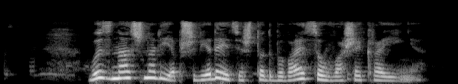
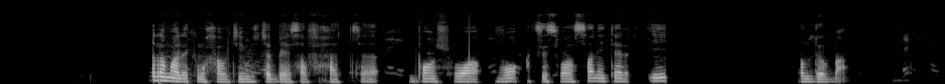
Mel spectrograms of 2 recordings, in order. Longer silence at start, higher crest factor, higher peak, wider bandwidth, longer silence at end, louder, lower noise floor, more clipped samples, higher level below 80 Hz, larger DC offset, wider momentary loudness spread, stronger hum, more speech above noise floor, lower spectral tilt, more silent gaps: second, 0.9 s vs 1.5 s; second, 14 dB vs 22 dB; about the same, -2 dBFS vs -4 dBFS; second, 8 kHz vs 11.5 kHz; about the same, 0.4 s vs 0.4 s; first, -15 LUFS vs -26 LUFS; second, -48 dBFS vs -53 dBFS; neither; about the same, -56 dBFS vs -60 dBFS; neither; about the same, 10 LU vs 10 LU; neither; first, 33 dB vs 28 dB; second, -3.5 dB/octave vs -5.5 dB/octave; second, none vs 6.40-6.45 s, 6.71-7.97 s, 8.69-8.82 s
